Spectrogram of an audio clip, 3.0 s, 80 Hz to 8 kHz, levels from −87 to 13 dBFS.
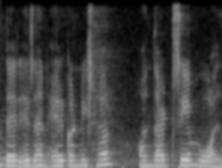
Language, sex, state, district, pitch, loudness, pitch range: English, female, Telangana, Hyderabad, 235 Hz, -15 LUFS, 230-245 Hz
